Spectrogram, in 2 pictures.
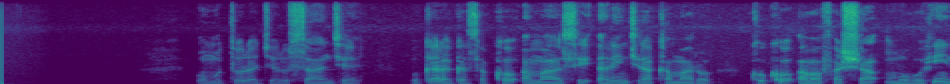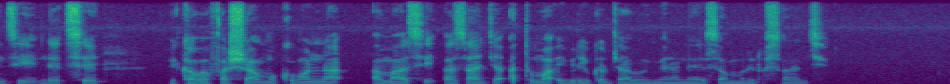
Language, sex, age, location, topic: Kinyarwanda, male, 25-35, Kigali, agriculture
